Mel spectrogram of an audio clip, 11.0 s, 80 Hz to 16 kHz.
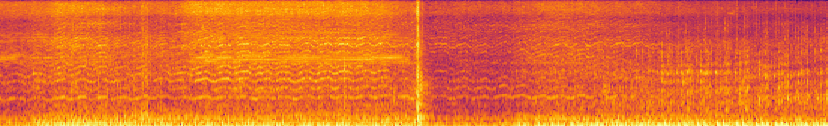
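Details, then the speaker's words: Cold start at about -30 degrees on a classic Ford after pumping the throttle a lot, with a possibly weak battery. The engine catches and settles into a steady, fast, high cold idle and runs healthily. It smells of fuel. Normal cold idle. "Oh yeah, there you go. That thing sounds bitchin'. That thing smells like fuel, but I had to pump it a bunch, so."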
